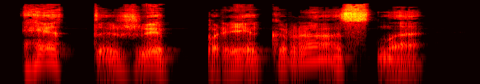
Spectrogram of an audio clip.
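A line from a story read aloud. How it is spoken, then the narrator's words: Growled. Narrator (Russian): Я зарычал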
